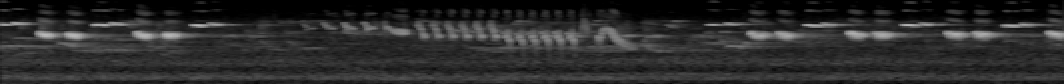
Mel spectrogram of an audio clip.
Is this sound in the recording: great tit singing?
yes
